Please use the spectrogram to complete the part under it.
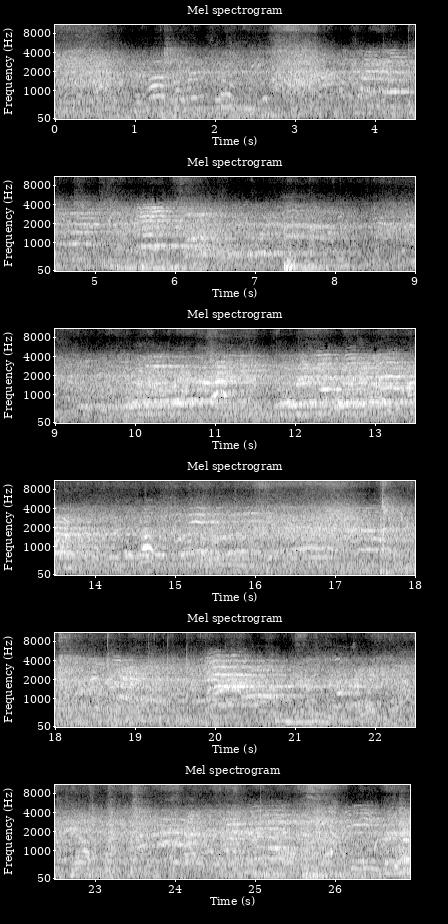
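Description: Spectators chatter and call out in a large echoing arena.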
